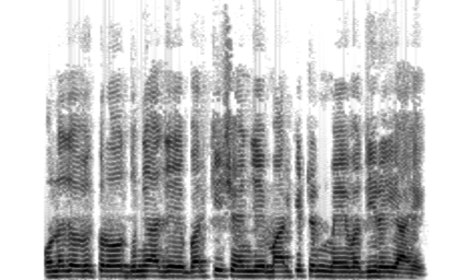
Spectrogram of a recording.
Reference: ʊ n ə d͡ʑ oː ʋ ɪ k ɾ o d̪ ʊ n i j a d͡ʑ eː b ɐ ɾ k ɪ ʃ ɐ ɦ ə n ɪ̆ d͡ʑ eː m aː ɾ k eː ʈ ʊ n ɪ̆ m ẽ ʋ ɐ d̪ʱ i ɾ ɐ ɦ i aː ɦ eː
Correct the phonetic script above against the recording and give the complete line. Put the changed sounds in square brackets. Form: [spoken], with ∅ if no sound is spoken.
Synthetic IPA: ʊ n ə d͡ʑ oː ʋ ɪ k ɾ o d̪ ʊ n i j a d͡ʑ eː b ɐ ɾ k [i] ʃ ɐ ɦ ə n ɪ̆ d͡ʑ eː m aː ɾ k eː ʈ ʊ n ɪ̆ m ẽ ʋ ɐ d̪ʱ i ɾ ɐ ɦ i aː ɦ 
